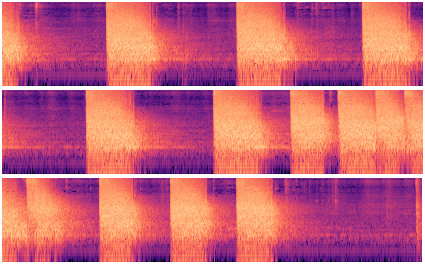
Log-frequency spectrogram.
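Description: Semi-automatic pistol fired about a dozen times, echoing down an indoor shooting range. The first shots come a couple of seconds apart, then a quicker string of four or five, then three more spaced shots. Each shot is very loud and rings on for about a second.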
